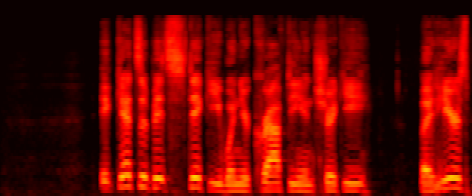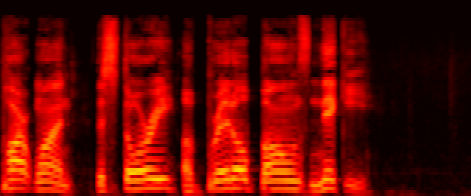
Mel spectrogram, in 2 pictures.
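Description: A young man sings loudly into a microphone.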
